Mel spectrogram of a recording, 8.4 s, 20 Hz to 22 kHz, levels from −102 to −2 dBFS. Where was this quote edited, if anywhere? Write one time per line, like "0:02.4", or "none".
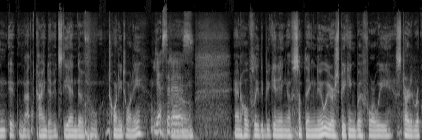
none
